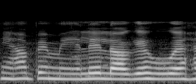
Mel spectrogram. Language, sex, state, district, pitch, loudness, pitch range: Hindi, female, Bihar, Vaishali, 255 Hz, -15 LUFS, 250-265 Hz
